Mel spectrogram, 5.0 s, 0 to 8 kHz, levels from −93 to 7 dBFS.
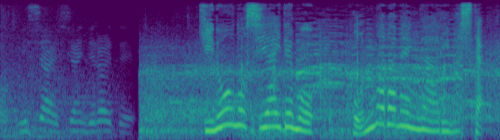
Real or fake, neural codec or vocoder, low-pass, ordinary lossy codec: real; none; 7.2 kHz; none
